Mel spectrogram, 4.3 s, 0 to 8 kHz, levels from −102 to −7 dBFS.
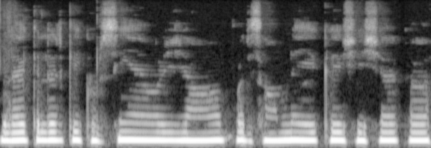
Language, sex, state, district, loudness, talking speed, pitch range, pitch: Hindi, male, Delhi, New Delhi, -11 LUFS, 150 wpm, 160-165 Hz, 165 Hz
